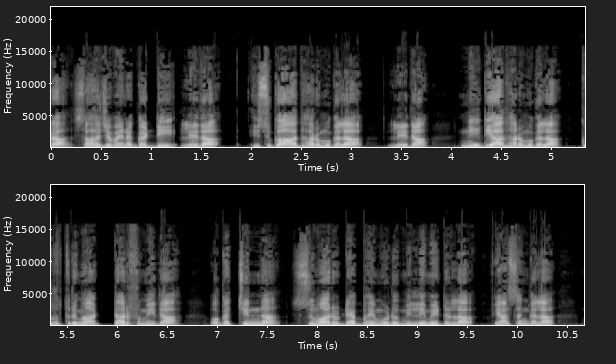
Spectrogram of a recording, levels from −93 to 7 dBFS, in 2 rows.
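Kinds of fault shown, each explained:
No audible faults heard.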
